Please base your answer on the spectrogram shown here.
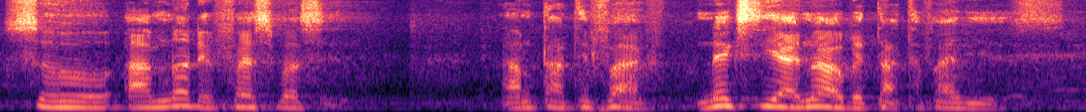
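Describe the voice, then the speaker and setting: A man's voice: on the high side, fairly even intonation, moderate pace. A man preaching a sermon, repeating key phrases and asking rhetorical questions. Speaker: pastor.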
